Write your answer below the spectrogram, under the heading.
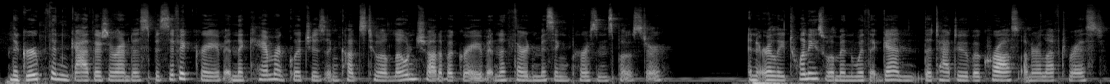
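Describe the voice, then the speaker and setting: A woman's voice: mid-range voice, little pitch movement, a little fast, vocal fry. A woman narrating a scripted video essay in an informal way, with casual, wry asides amid plain recapping. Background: music.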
